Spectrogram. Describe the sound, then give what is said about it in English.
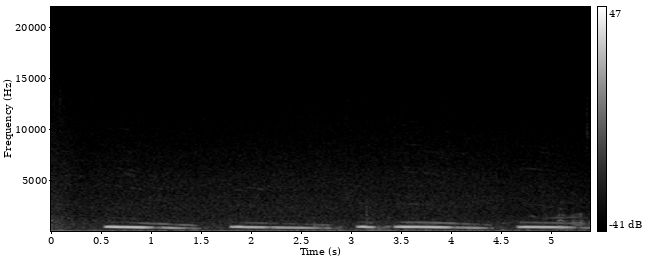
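A person imitates an owl hoot to call a forest-bathing group back together on a woodland walk, giving five whistle-like hoots that each slide downward in pitch, one noticeably shorter, with no talk around them. “So usually I call you back with an owl hoot, and it sounds like this.”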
